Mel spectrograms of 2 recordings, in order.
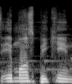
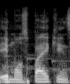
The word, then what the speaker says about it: Amos Pikins: Nigeria will call it Amos Pekin, but the pronunciation is Amos Pikins.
